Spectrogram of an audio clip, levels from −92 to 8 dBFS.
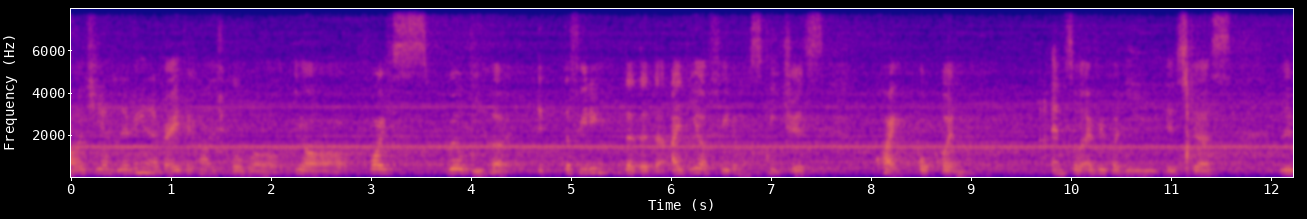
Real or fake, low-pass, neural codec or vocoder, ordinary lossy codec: real; none; none; none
